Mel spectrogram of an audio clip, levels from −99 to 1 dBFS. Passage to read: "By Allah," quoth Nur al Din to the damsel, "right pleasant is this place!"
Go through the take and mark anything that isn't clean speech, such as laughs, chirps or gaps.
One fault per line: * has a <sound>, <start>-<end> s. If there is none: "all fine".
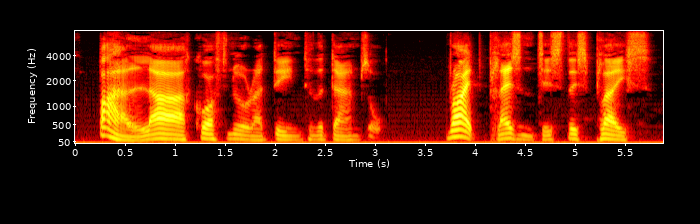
all fine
